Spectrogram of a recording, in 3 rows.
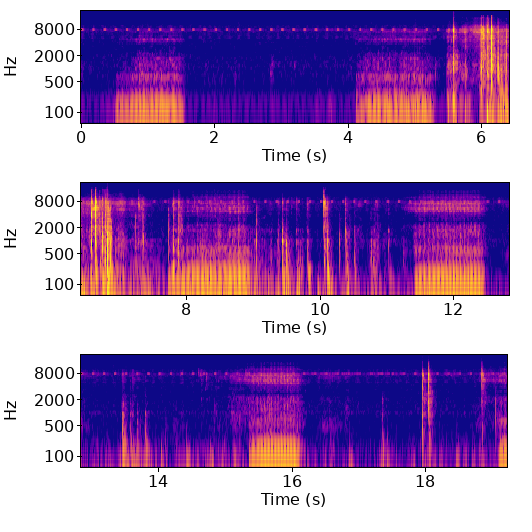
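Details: Loud, rattling snores in regular bursts about every four seconds, roughly 15 breaths a minute, from an adult man asleep.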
